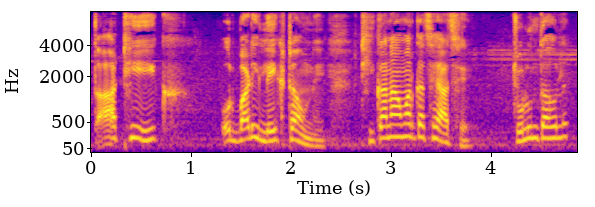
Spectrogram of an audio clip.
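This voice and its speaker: High-voiced, polite detective's aide. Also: male voice, sing-song, a little slow, breathy edge, heavily acted. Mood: cautious, inquiring. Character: deferential, cautious male colleague of a detective. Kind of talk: audio drama acting.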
